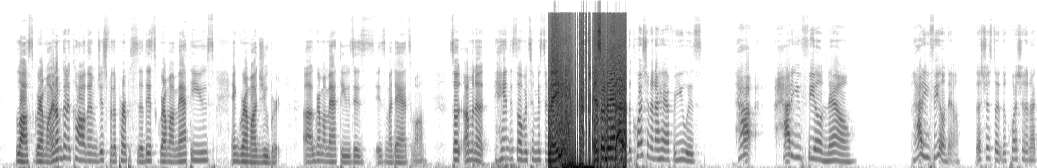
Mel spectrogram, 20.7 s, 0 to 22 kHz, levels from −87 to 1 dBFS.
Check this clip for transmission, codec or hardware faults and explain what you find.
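One fault is present in this speech clip: a burst of signed and unsigned mixed up corruption from 10.97 s to 12.52 s. For that stretch the audio turns into very loud, harsh distortion, with quiet moments blasting at the same level as everything else. The likely cause is 16-bit samples being read with the wrong sign convention, which flips the top bit so that every zero crossing jumps across the full range.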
